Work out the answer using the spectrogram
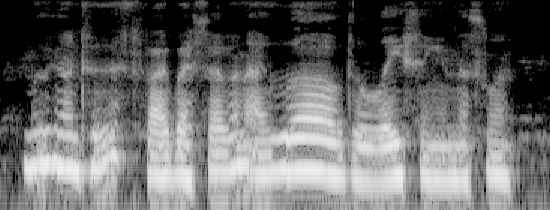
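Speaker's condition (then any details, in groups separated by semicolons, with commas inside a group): Dystonia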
